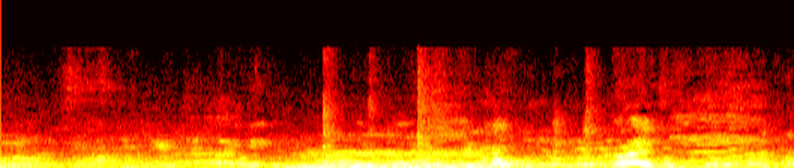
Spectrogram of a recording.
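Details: Cow at a market pulling against an old man who struggles to handle it alone, giving a low drawn-out moo amid busy crowd chatter and shouting voices.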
